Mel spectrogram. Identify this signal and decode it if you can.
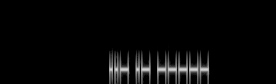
Morse code, heard as a keyed tone, about 44 wpm, 700 Hz. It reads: UA0
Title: Callsign Prefixes for Top 100 DXCC - 45wpm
